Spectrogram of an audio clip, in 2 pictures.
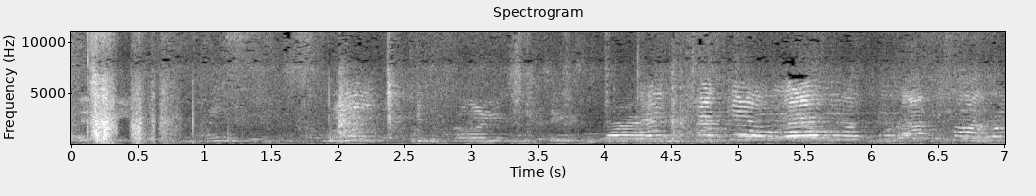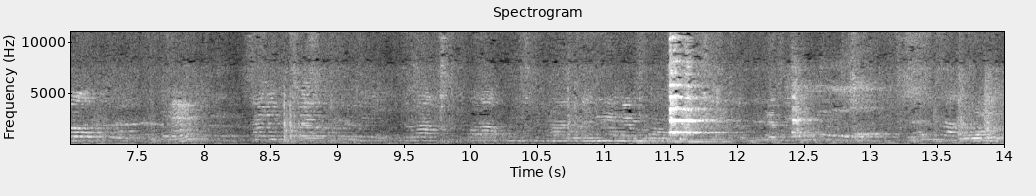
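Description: A woman speaks to young children nearby.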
